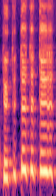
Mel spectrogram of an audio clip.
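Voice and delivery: high, light repeated "doo" noises; imitated laptop typing. Hazmat worker busy on a laptop, high imitated typing noise. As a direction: mimic busy key beeps in a high little voice.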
